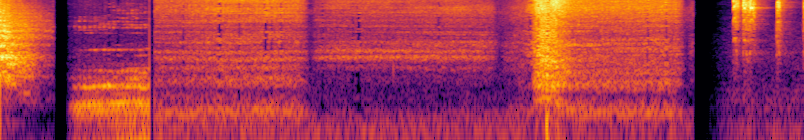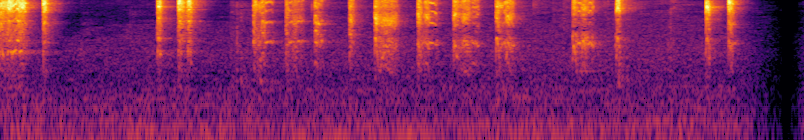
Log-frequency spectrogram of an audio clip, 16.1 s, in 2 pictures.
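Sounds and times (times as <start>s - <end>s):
snake hissing: 1.6s - 7.0s
hamster squeaking: 9.6s - 14.4s.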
